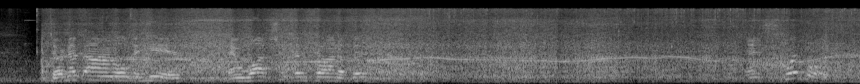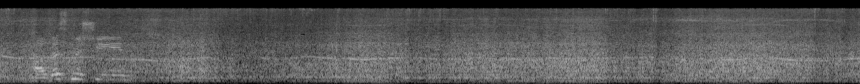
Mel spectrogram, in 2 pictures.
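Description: A vacuum cleaner runs with a steady whirring hum.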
